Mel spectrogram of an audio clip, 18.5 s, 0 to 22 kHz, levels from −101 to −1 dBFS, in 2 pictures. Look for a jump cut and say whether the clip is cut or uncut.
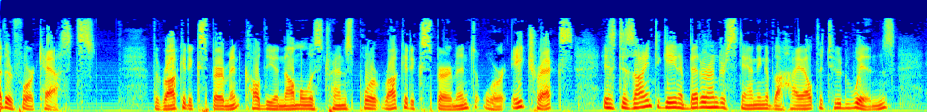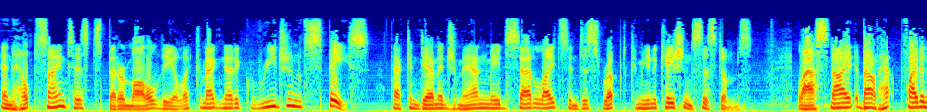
cut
